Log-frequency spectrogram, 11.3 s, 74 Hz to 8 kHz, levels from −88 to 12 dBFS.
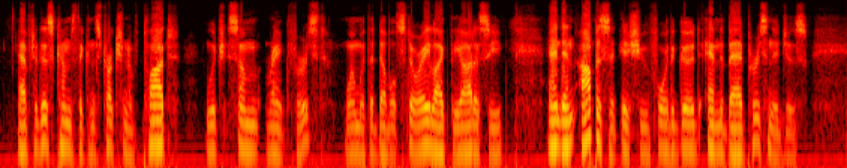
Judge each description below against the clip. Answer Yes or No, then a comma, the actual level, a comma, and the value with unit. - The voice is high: No, low, 120 Hz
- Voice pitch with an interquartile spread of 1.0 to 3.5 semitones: Yes, narrow, 2.5 semitones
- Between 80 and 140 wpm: No, average, 160 wpm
